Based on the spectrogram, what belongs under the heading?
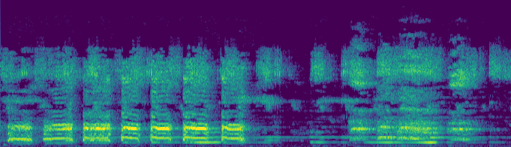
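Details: Red junglefowl crow recorded while trapping wild junglefowl: six staccato pulsed notes, a short pause, then a longer held phrase, over a constant high insect chorus.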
